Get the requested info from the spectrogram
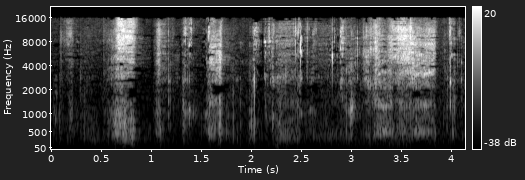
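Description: Close-miked biting and chewing of a soft bread roll filled with purple sticky rice and cheese: a run of short, irregular mouth sounds.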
